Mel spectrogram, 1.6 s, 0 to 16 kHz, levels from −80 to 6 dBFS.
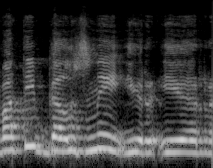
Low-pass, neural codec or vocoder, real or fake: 14.4 kHz; vocoder, 44.1 kHz, 128 mel bands, Pupu-Vocoder; fake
